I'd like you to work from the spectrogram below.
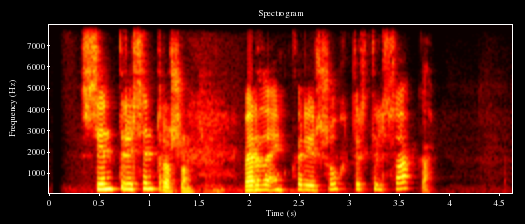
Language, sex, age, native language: Icelandic, female, 40-49, Icelandic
